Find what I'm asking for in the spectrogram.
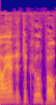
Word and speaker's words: Antetokounmpo: Everybody knows how to say the name now, Antetokounmpo.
